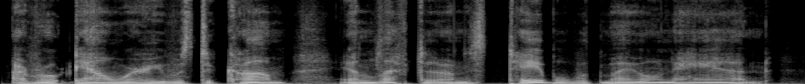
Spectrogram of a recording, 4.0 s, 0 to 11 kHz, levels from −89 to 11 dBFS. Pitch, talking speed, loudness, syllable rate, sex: 155 Hz, 270 wpm, -18 LUFS, 6.0 syllables/s, male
